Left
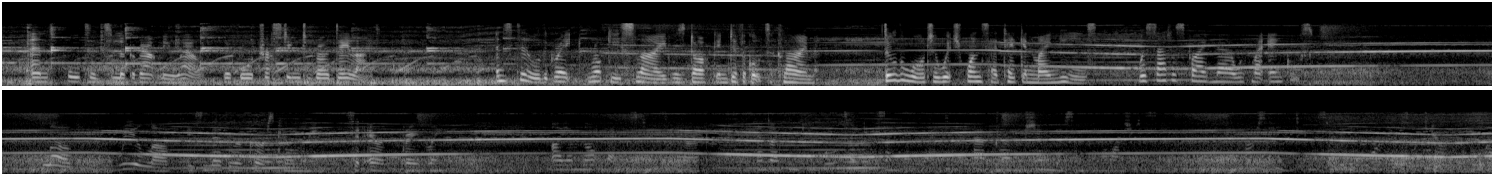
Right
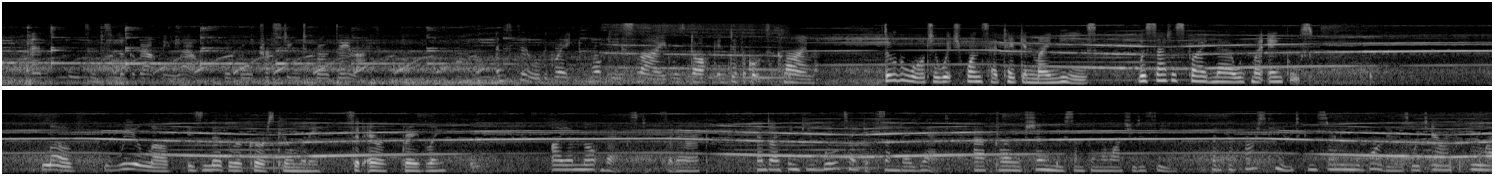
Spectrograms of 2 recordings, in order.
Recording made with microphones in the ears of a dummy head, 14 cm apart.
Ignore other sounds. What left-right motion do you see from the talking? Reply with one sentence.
You can hear the talking travel towards the right.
